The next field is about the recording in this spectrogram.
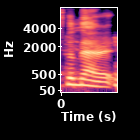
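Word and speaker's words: Demeritte: up that's how you say it yeah travis the merritt travis the merritt um he is only six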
